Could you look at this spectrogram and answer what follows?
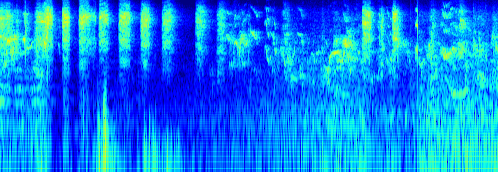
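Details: Budgies making sounds: about eight quick, evenly spaced high chirps open the run, followed by softer, rambling warbled chatter.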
